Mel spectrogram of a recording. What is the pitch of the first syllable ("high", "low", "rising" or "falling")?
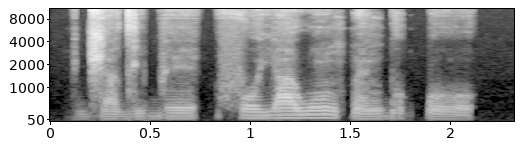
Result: low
